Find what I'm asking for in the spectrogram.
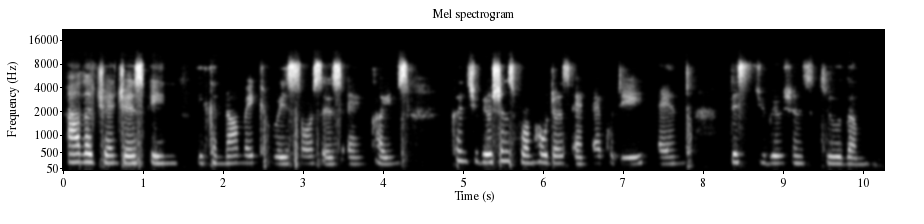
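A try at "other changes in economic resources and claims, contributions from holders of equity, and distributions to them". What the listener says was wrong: Okay, okay. You read very well. It's just that next time you must notice this one.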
